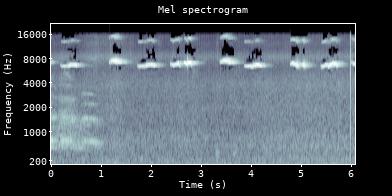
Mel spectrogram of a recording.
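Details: A young captive Sooty-headed bulbul chick from the slopes of Mount Sumbing gives thin, very high squeaky notes, repeated about every half second; a brief lower murmur opens the recording.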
